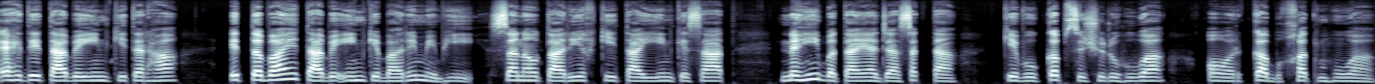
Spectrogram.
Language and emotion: Urdu, neutral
